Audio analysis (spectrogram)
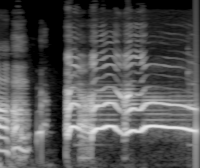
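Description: A person imitates a rooster's crow as a clue in an animal-sound guessing game, starting with a short, choppy burst, pausing briefly, then sliding into a long, loud, drawn-out cock-a-doodle-doo call, clear.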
